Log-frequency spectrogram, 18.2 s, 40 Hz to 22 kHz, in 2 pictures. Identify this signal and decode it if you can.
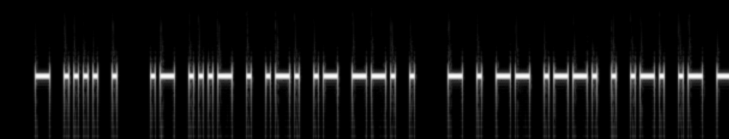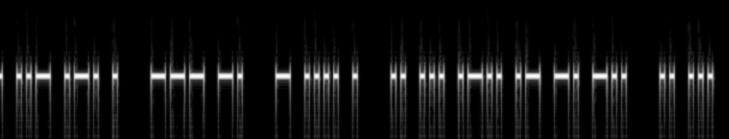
Morse code, heard as a keyed tone, about 20 wpm, 700 Hz. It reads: THE AVERAGE TEMPERATURE ON THE ISLAND IS
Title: Sentences from Top 1000 Words - Review Part 6 - 20wpm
